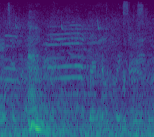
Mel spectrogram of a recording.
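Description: Several voices talking and calling at a distance, with one louder call falling in pitch about half a second in.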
